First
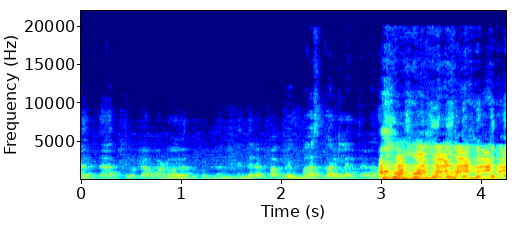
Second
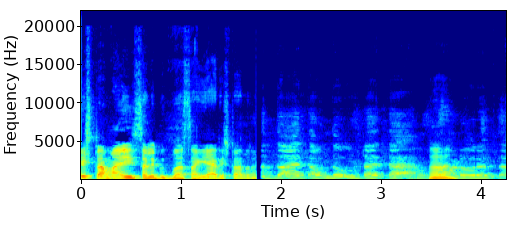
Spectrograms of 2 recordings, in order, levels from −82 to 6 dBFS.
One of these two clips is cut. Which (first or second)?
second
